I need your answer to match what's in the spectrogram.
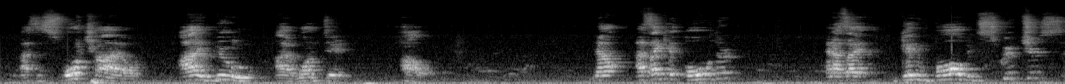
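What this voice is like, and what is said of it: Strong foreign accent. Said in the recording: “I had a strong accent at the time, and I still do ... the weird accent”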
